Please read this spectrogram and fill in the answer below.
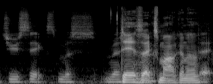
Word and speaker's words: Deus Ex Machina: Deus Ex Machina. That's how it's pronounced.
